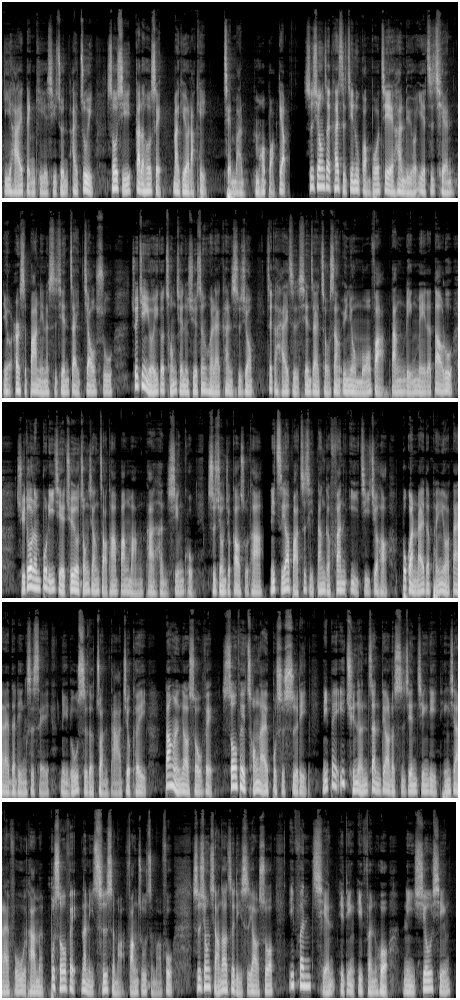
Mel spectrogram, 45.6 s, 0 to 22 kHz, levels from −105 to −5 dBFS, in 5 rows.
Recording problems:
none

